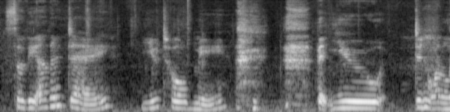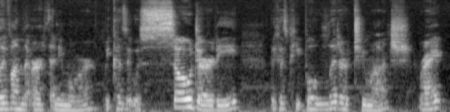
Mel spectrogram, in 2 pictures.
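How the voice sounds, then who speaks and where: A woman hosting a children's read-aloud, explaining things simply and gently to a child and often checking in with questions. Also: medium pitch, a little slow. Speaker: host of a children's story read-aloud show. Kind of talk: picture-book reading and simple explanations to a child. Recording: distant mic, faint background noise.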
